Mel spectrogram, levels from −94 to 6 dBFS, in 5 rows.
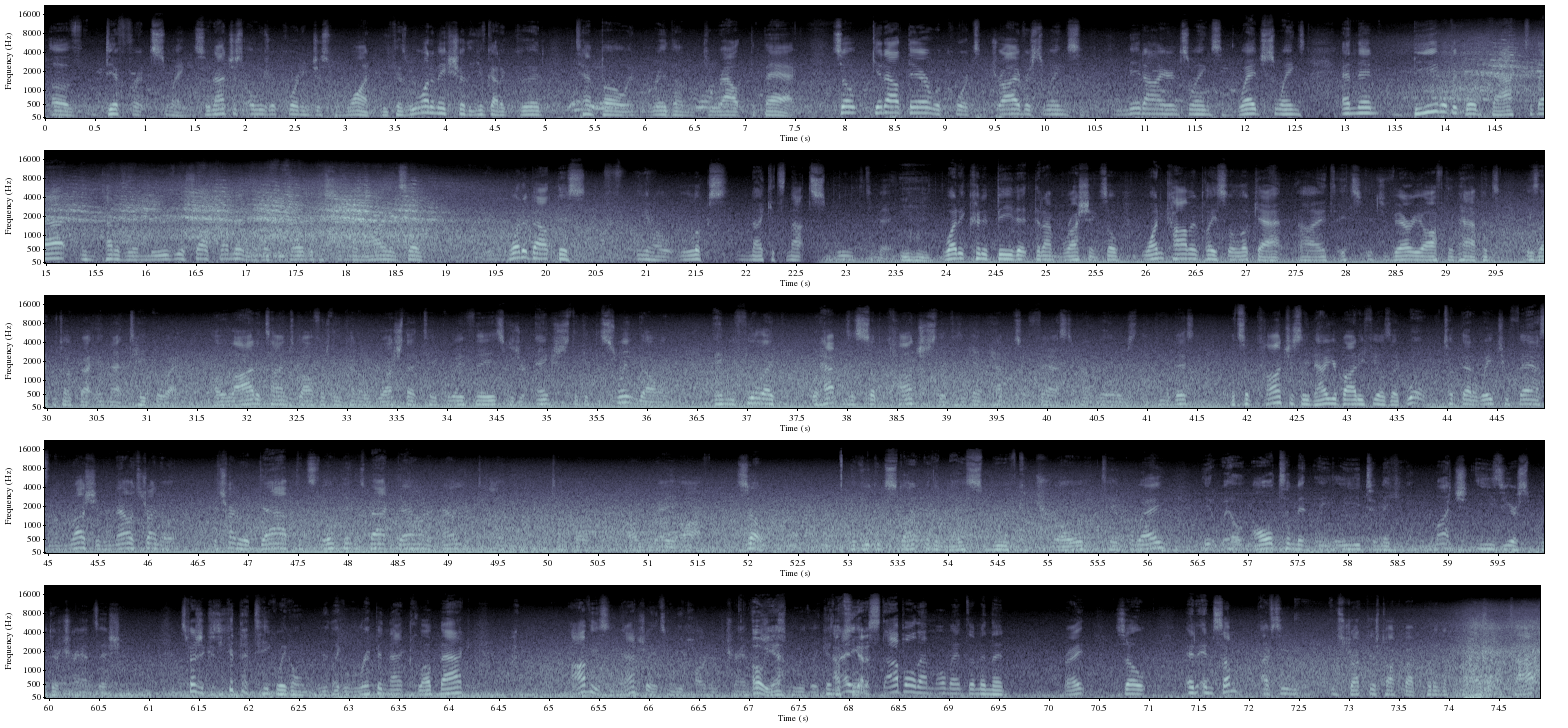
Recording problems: train or aircraft noise; loud; throughout; 1 dB below the speech

